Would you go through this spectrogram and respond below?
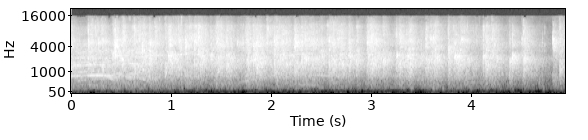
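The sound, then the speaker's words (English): A crowd applauds steadily during a sermon for the full five seconds, a dense wash of many hands clapping at once with no pauses, loud and sustained, fading slightly near the end. “To, to, if you're going to clap, you got to clap.”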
